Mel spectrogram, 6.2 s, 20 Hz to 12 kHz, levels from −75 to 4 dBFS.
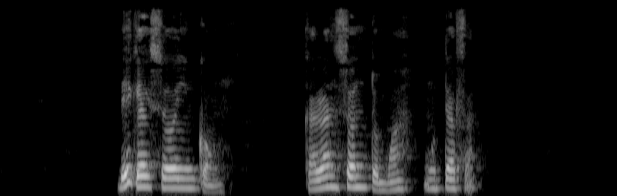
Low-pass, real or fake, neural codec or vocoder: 9.9 kHz; fake; vocoder, 22.05 kHz, 80 mel bands, Vocos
